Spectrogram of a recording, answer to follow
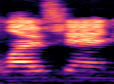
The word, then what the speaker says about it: lotion: yes i have the final stable syllable shun like in great lotion yes and this word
